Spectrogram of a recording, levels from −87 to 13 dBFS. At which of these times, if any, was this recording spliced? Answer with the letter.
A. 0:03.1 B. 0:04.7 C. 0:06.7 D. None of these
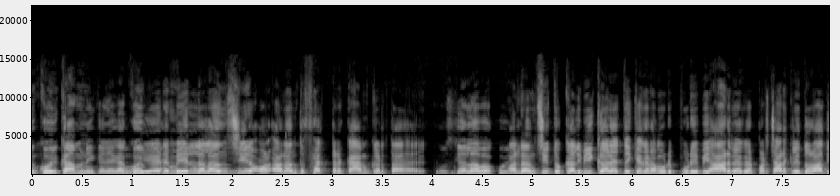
D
